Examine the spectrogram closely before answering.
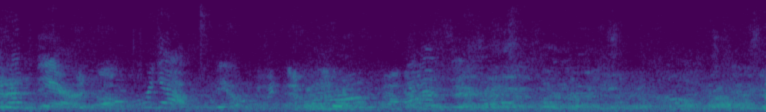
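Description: An elderly man laughs.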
